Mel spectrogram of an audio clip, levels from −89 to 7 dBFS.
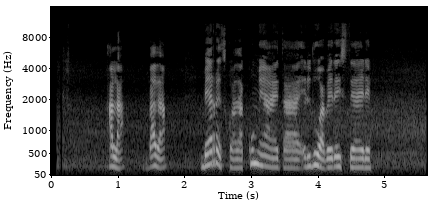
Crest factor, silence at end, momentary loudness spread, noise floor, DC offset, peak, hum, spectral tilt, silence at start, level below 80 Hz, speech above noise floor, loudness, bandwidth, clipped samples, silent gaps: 20 dB; 0 s; 8 LU; -59 dBFS; under 0.1%; -12 dBFS; none; -4.5 dB/octave; 0.85 s; -84 dBFS; 28 dB; -31 LUFS; 11.5 kHz; under 0.1%; none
